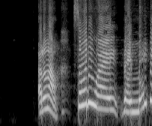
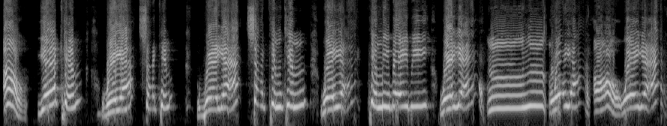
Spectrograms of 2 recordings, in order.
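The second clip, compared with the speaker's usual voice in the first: higher singsong where you at; singsong teasing call; 6 semitones higher than usual. Retold or imitated. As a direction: tease Kim in a calling singsong. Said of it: "Honest Roe says".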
